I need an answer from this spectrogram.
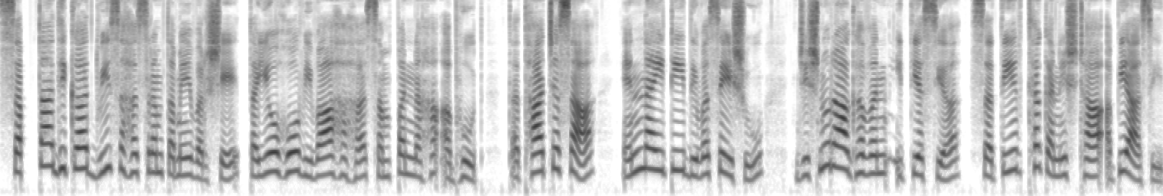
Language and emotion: Sanskrit, neutral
